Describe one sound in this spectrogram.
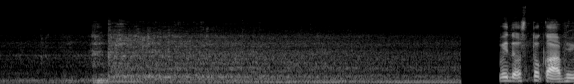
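A truck engine idles nearby.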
